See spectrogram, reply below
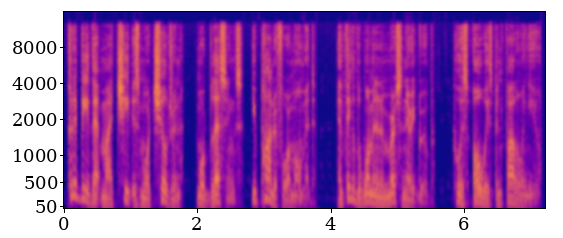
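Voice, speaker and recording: A man narrating a story recap in the second person, with brisk, animated storytelling, recorded close and dry. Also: fairly low pitch, no room sound.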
